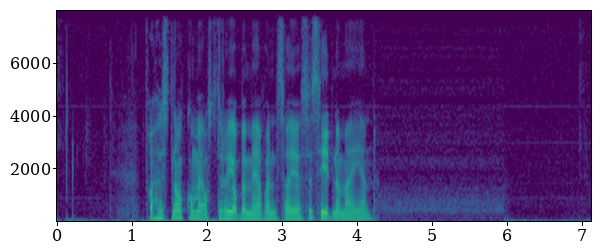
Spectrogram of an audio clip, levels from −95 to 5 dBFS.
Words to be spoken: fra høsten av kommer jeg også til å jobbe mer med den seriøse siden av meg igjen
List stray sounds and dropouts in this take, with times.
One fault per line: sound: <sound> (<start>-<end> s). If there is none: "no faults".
no faults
